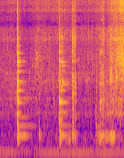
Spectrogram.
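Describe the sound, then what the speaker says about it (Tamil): Crushed garlic sautéing in oil for a crab curry, a close sizzle broken by a few sharp stirring scrapes and clanks of a spoon against the pan. "அது அப்படியே எண்ணெயில் வதங்கட்டும் நல்லா"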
